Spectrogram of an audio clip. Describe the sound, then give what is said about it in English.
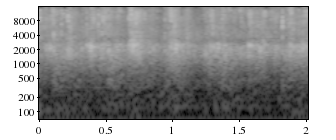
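Audience applause at a church service, steady continuous clapping that holds at an even, moderately loud level for about two seconds with no talk over it. “And women, you can applaud that if you believe it.”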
